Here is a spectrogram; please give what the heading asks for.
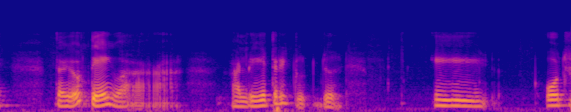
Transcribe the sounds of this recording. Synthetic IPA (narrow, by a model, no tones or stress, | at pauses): ẽt̪ɐ̃w̃ewt̪ẽɲʊa̰ | alet̪ɾɐit̪ud̪ʊd̪e | i | ot̪ɾʊ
